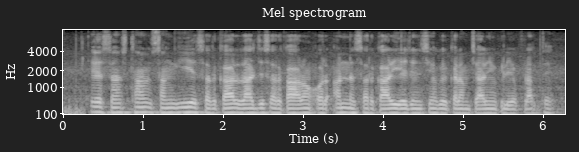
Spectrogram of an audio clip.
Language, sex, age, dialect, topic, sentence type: Hindi, male, 18-24, Awadhi Bundeli, banking, statement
